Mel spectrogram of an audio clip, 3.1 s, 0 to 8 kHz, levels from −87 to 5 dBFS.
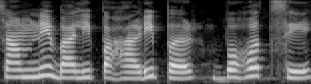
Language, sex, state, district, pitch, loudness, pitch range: Hindi, female, Himachal Pradesh, Shimla, 245 Hz, -14 LUFS, 230-260 Hz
